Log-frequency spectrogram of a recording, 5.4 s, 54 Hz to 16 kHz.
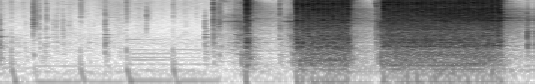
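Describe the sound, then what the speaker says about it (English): A cordless impact wrench with a 19 mm socket tightening trailer hitch bolts on a 2016 Toyota Highlander: a few light clicks and taps, then two loud, close, sustained rattling hammering bursts of about a second each. "I'm going to use my cordless impact and tighten them down"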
